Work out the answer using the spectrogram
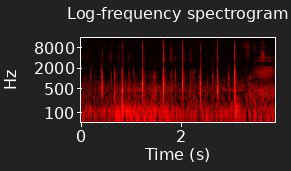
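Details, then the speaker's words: A stiff, fuel-dried rubber part from a chainsaw being inspected gives dry, crackly crinkling snaps when flexed. It is hardened and wrinkled and recommended for replacement. "And as you can see, it's kind of crinkly. It's a little wrinkly or crinkly. So this one, definitely I would recommend replacing it."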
